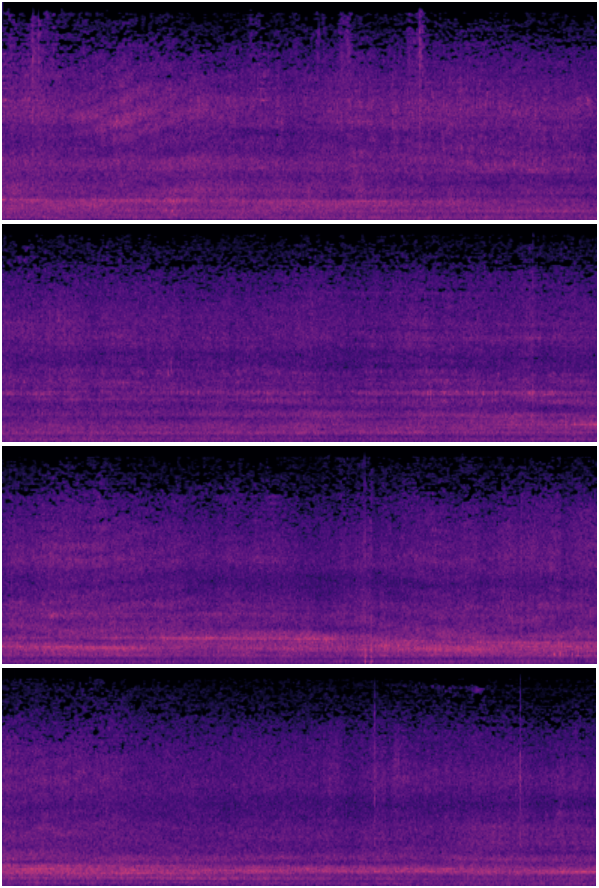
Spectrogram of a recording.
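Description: Highway traffic: heavy trucks and a coach passing on a toll road, a steady drone of diesel engines and tyre noise with slowly shifting pitch as vehicles go by. A single brief click about two-thirds of the way through.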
